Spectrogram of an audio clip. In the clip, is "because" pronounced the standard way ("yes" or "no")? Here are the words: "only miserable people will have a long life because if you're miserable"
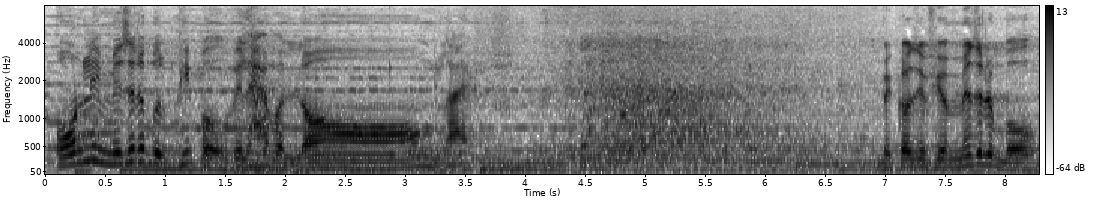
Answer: yes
